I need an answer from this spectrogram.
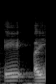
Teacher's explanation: कंठ तालव्य स्वर कहते हैं जिनका उच्चारण कंठ और तालु दोनों से मिलकर होता है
